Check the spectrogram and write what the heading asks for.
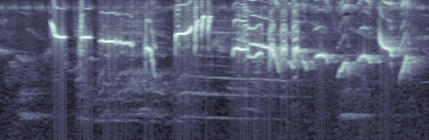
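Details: During live training, a female Oriental magpie-robin is used to stir a male into song. Spaced bright whistled notes build into a tumbling run of warbled, rising and falling phrases.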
